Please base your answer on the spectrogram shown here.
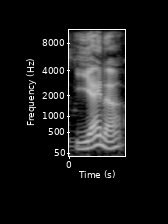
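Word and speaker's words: Jena: In case you missed my video about this lens, the Carl Zeiss Yana, I pronounced it right this time.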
